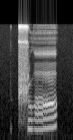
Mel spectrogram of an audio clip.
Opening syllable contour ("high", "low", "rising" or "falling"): rising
